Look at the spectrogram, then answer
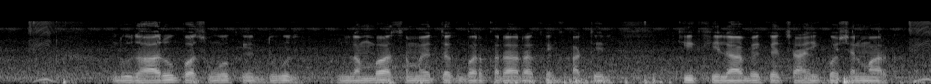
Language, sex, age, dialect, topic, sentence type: Magahi, male, 31-35, Southern, agriculture, question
